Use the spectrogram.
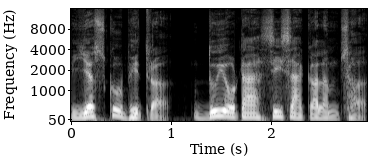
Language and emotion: Nepali, neutral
